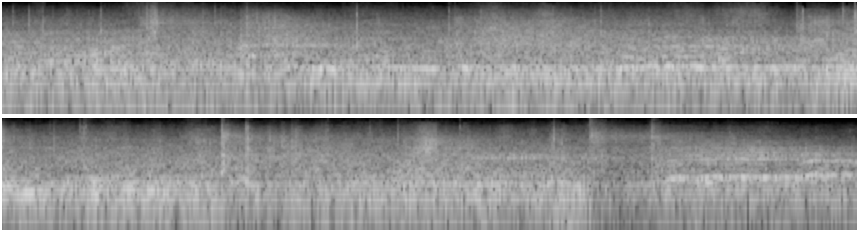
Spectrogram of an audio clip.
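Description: Inline hockey arena during play: a steady hubbub of crowd and player voices with calls and shouts, broken by sharp clacks of sticks striking the puck, the sharpest a little after seven seconds in.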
